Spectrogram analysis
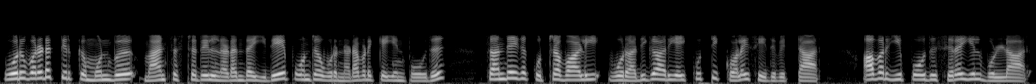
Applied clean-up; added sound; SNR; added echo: none; none; none; none.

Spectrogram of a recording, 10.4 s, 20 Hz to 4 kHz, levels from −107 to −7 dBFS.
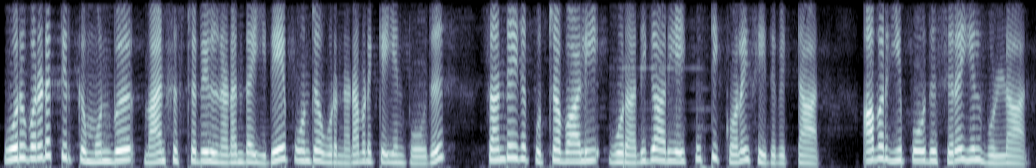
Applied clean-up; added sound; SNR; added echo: neural separator model SepFormer WHAMR!.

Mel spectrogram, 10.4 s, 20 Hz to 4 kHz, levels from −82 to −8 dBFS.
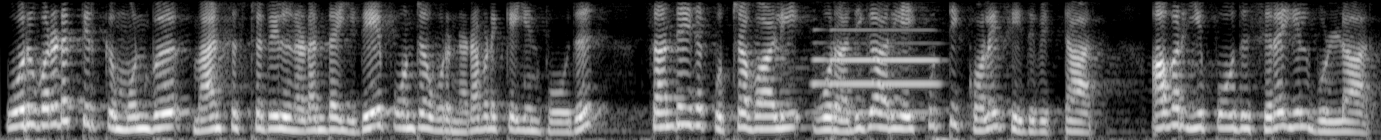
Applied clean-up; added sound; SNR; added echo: none; Wind instrument, woodwind instrument; 9 dB; reverberation time 0.5 s.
